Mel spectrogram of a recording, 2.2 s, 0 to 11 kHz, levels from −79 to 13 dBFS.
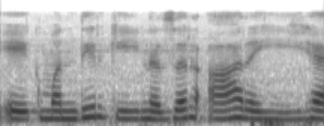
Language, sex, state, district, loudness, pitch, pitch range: Hindi, female, Punjab, Fazilka, -15 LUFS, 210 Hz, 205-220 Hz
